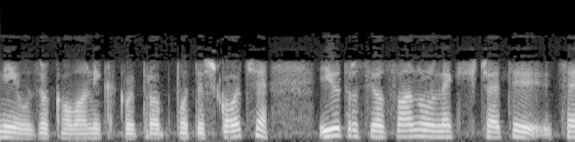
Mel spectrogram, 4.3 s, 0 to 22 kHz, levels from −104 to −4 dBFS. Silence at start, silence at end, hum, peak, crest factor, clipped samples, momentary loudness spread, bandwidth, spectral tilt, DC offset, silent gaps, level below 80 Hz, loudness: 0 s; 0 s; none; -4 dBFS; 14 dB; under 0.1%; 5 LU; 8 kHz; -7.5 dB/octave; under 0.1%; none; -58 dBFS; -19 LUFS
